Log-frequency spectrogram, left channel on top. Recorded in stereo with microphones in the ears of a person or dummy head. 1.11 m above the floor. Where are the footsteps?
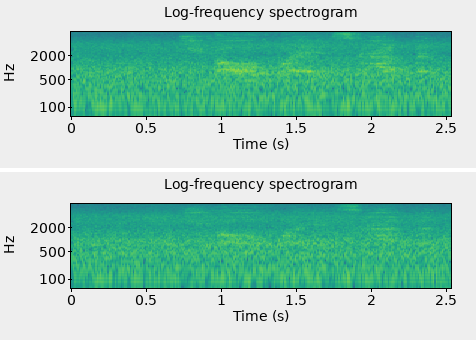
No footsteps in this recording.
